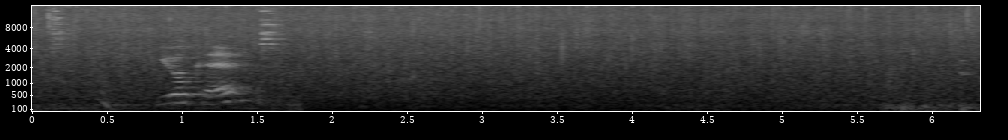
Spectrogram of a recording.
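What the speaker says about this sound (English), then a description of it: "Yeah, it's just rain." Rain falling steadily, with a brief louder burst early on that may be thunder, then a soft continuous patter; a voice is faintly present.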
